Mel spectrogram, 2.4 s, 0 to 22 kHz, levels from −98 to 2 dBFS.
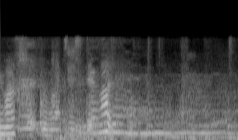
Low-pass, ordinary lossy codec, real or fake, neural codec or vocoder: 7.2 kHz; none; fake; codec, 16 kHz in and 24 kHz out, 0.6 kbps, FireRedTTS-2 codec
